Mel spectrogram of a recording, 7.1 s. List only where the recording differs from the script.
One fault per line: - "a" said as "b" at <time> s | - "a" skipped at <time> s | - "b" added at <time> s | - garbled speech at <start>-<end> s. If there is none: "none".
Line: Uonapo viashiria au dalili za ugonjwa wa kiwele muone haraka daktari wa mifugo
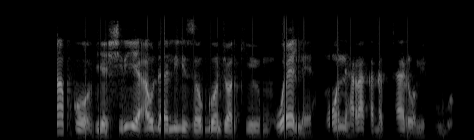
none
